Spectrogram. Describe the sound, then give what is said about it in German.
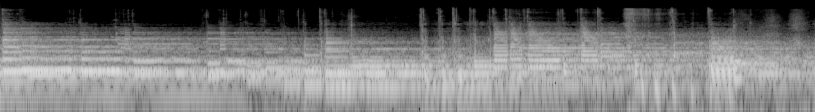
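Clean electric guitar through a Roland Jazz Chorus amp, shimmering with chorus and reverb: loud sustained chords ring out first, then give way to a run of picked notes and strums. “Und Amp, den wir haben, ist ein Amp, den wir vorhin tatsächlich auch schon bei einem von euch hatten. Jazz Chorus. Den Roland Jazz Chorus. Ja. Roland. Clean Sound, einfach unschlagbar, der Jazz Chorus.”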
